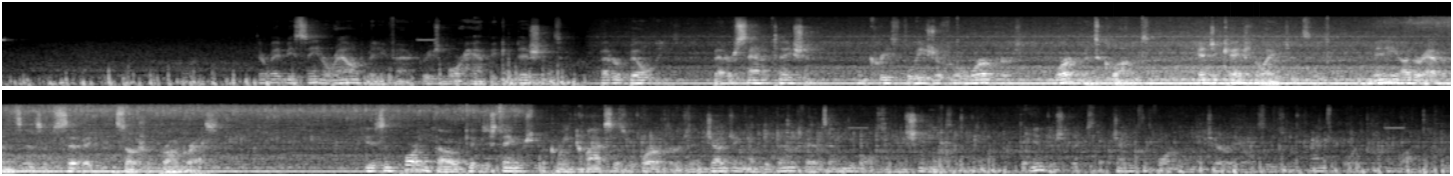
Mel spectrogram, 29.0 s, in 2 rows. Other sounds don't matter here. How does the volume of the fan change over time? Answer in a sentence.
The volume of the fan goes up, then down.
